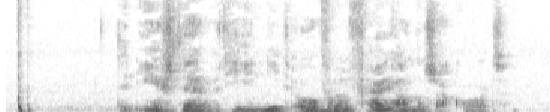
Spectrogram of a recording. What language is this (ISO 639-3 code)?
nld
